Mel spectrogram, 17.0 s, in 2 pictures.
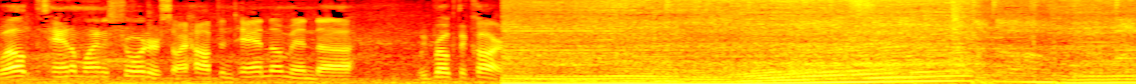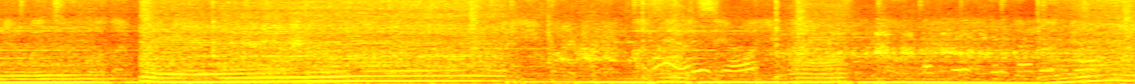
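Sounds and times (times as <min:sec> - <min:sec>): car engine running hard: 0:03.8 - 0:17.0.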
